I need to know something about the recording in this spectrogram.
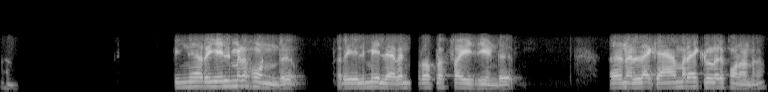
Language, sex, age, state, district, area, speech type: Malayalam, male, 18-30, Kerala, Palakkad, rural, conversation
